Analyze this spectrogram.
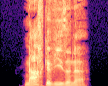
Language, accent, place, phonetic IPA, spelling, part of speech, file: German, Germany, Berlin, [ˈnaːxɡəˌviːzənə], nachgewiesene, adjective, De-nachgewiesene.ogg
- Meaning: inflection of nachgewiesen: 1. strong/mixed nominative/accusative feminine singular 2. strong nominative/accusative plural 3. weak nominative all-gender singular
